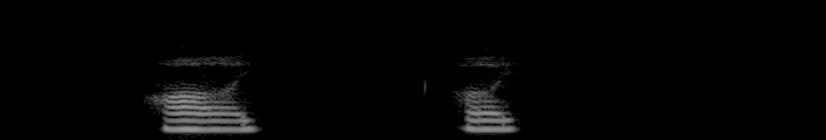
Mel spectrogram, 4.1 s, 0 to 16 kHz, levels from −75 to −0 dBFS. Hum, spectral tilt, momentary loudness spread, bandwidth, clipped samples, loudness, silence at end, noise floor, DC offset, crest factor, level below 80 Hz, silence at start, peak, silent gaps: none; -5.5 dB/octave; 12 LU; 7.2 kHz; under 0.1%; -37 LUFS; 1.55 s; under -90 dBFS; under 0.1%; 22 dB; -90 dBFS; 0.75 s; -18 dBFS; none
